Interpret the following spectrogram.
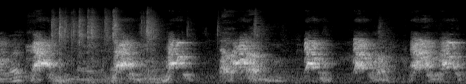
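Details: Great Pyrenees and English Bulldog meeting, one dog barking: seven loud, fairly regular barks spaced under a second apart, with a woman talking over them.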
